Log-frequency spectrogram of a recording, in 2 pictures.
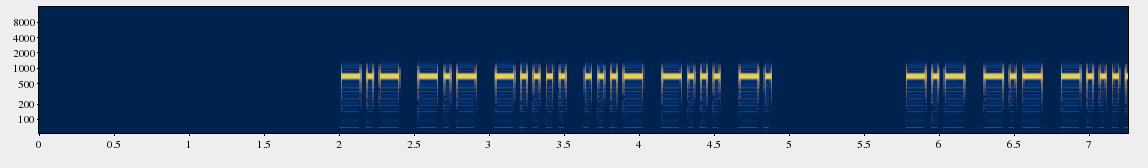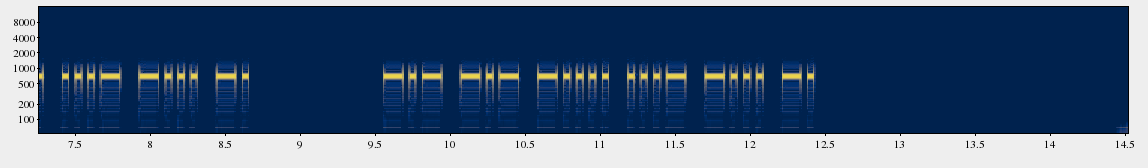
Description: Morse code, heard as a keyed tone, about 27 wpm, 700 Hz. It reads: KK6VBN KK6VBN KK6VBN
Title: USA Call Signs - 6 Characters - Repeated 3x - 28wpm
